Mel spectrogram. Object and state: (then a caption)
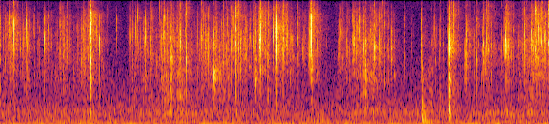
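Plastic bubble wrap. A plastic bubble wrap sheet is scratched with fingernails on a table, then lifted and crinkled in the hands. The sound is a quiet stream of bright, dry crackles, scratches and sharp little pops with almost no low end. Each tick dies away instantly.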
